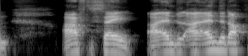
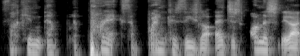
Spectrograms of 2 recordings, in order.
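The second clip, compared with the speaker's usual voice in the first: mock whisper-shout, hushed shouting. Speaker retells reacting in the mix zone where players walk past: retelling a whisper-shout. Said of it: "that whisper shouting".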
